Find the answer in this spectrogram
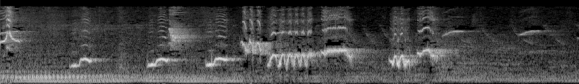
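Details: Bornean white-rumped shama singing vigorously: repeated rising whistled notes, then a dense outburst of trills, buzzes and bright slurred whistles that fades at the end, over a low humming background.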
